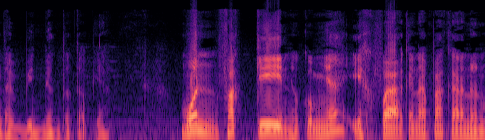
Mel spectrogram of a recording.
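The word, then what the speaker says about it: منفكين: Munfakin, hukumnya ikhfa. Kenapa? Karena nun mati ketemu fa. Cara bacanya munfakin.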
